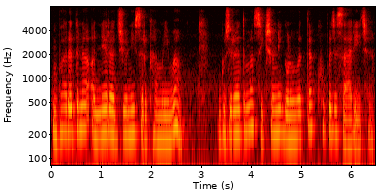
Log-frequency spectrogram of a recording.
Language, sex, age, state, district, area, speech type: Gujarati, female, 30-45, Gujarat, Anand, urban, spontaneous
